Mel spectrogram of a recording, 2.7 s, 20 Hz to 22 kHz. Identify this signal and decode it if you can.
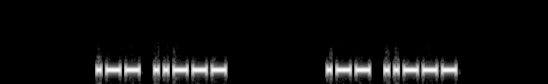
Morse code, heard as a keyed tone, about 51 wpm, 700 Hz. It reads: W2 W2
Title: USA Call Sign Prefixes - Repeated 2x - 50wpm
